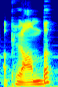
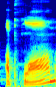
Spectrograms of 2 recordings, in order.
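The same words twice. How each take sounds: First: The word ends with an audible B sound. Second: The word ends on the M sound. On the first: "unless you're supposed to pronounce the B" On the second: "I might be saying it wrong too"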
